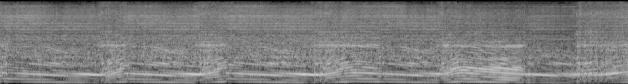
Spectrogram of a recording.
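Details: 1977 Kawasaki KE100 two-stroke enduro, first run after 10 years parked: raspy blips up roughly once a second then sags back, never holds idle even with throttle stop fully in; air screw adjusted, owner suspects poorly venting gas cap.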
